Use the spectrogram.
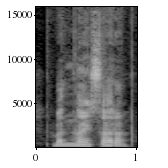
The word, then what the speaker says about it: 만날 사람: 끊어서 읽을 때는 상관없지만 얘를 빠르게 발음하게 되면 만날 사람 이렇게 표현을 하게 됩니다.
